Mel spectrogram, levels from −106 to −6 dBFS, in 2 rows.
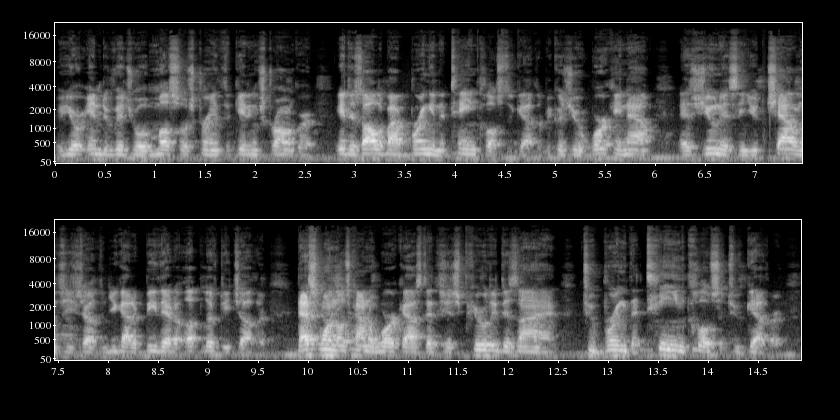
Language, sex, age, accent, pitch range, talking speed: English, male, 40-59, American, 105-130 Hz, 215 wpm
